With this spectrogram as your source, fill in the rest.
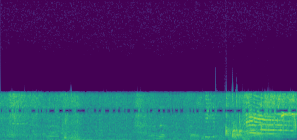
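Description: A bowling ball thuds onto the lane and rolls.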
